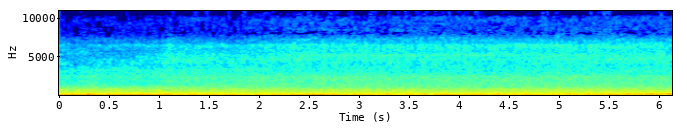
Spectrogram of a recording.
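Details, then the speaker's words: 2001 Ford/Mazda pickup (Ranger twin) with code P0301 after an engine wash: steady low idle with a faintly lumpy, uneven beat; a timing light shows no sparks from the cylinder-one coil pack tower, a damaged coil. "este no tenemos ninguna luz lo cual indica que esa torre de esa bobina no está trabajando"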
